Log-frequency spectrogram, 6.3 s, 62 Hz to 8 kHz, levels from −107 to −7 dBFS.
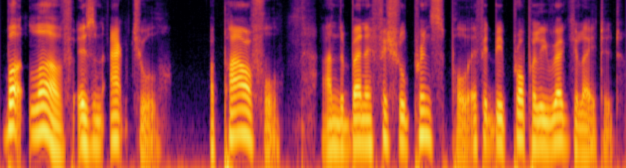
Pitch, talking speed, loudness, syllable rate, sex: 130 Hz, 155 wpm, -20 LUFS, 5.4 syllables/s, male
